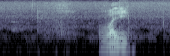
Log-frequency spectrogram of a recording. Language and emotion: Russian, neutral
